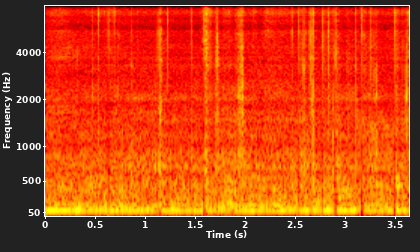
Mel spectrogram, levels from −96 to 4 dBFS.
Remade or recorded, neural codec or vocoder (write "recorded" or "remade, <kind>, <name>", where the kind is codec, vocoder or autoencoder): remade, codec, SNAC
